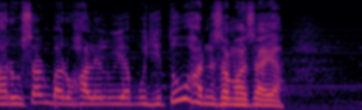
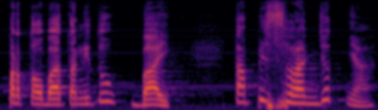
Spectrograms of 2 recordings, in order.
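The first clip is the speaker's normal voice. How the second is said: normal talking voice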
